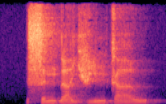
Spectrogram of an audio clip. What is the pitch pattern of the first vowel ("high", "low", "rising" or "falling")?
rising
